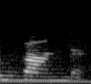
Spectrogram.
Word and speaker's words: vendent: vendons, vous vendez, ils vendent. So how do you tell an il singular and an il plural? Well, you tell by pronunciation. So il vend is singular, ils vendent with the D is plural.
